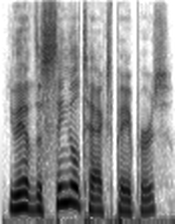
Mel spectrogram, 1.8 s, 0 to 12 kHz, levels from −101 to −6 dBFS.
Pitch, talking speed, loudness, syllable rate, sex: 160 Hz, 205 wpm, -15 LUFS, 5.0 syllables/s, male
